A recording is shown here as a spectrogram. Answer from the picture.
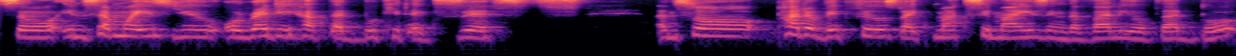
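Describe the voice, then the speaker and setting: In a very clean recording with a silent background, a woman of medium pitch speaks with a dark, mellow tone and fairly even intonation. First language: not English. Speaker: global health law academic. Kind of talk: panel discussion.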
